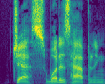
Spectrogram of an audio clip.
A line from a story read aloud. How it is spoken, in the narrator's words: says Caroline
